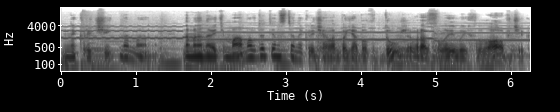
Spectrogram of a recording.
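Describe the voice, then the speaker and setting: A man's voice: on the low side, sing-song, fairly quick, music in the background. A man voicing a sly, mocking teenage street-gang boy in an audiobook, sneering with fake politeness and swaggering slang. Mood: mock innocence.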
